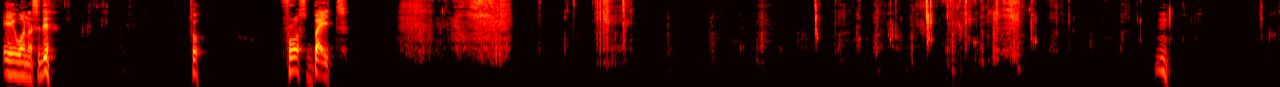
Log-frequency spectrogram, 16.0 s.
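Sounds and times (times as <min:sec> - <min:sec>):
crunchy chewing: 0:00.7 - 0:01.8, 0:05.1 - 0:15.1, 0:15.8 - 0:16.0.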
